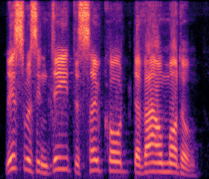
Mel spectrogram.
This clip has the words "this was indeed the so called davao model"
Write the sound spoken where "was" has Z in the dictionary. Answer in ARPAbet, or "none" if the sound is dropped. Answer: Z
